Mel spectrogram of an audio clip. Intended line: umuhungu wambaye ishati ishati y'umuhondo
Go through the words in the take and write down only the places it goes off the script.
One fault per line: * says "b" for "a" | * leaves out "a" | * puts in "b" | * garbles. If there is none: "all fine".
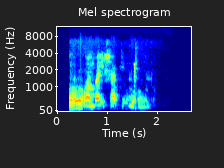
* leaves out "ishati"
